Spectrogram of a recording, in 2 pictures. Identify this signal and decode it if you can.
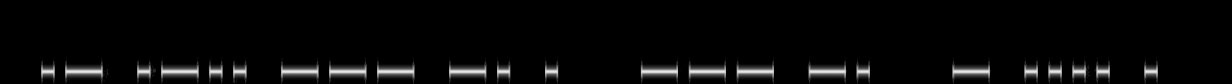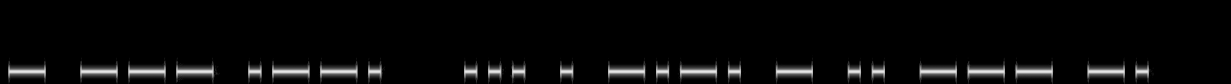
Morse code, heard as a keyed tone, about 10 wpm, 600 Hz. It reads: ALONE ON THE TOP SECTION
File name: learning center / tower trouble / tower trouble 10wpm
